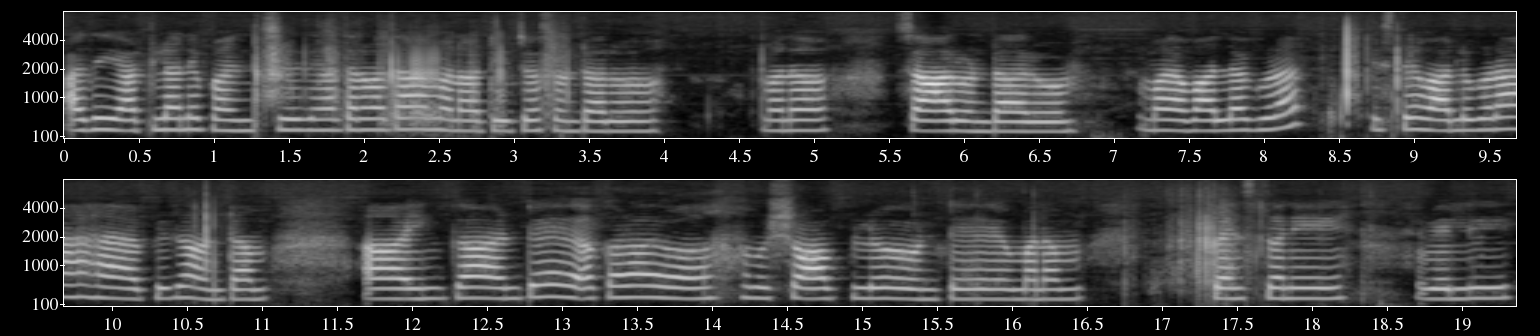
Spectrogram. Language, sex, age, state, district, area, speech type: Telugu, female, 18-30, Telangana, Vikarabad, urban, spontaneous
